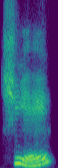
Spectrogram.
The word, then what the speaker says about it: Chie: Hello, my name is Chie. And if you want to remember the way to pronounce my name, think of a Canadian doing Tai Chi. Because Canadians go A, well, there we go.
